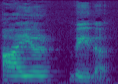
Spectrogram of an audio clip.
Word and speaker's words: Ayurveda: of varrock medicine and I know that many people can't even pronounce it so I'm on agenda to ask everybody to pronounce it's Eyre Vader so if the science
